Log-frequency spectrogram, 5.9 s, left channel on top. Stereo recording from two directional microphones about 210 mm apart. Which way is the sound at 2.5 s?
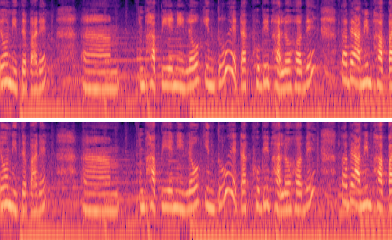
45° right (ahead or behind).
